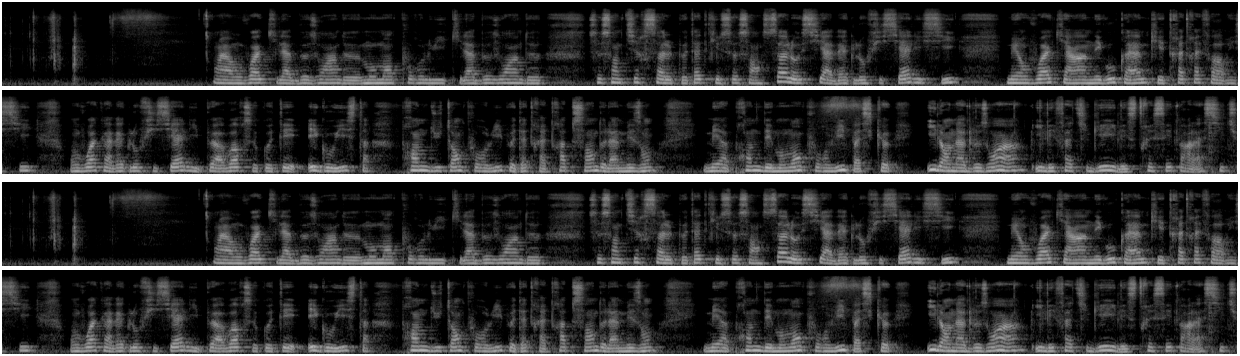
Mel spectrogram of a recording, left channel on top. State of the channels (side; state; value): both; identical; correlation 1.00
